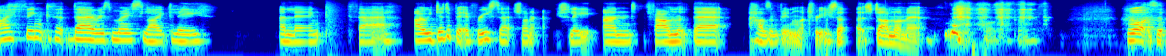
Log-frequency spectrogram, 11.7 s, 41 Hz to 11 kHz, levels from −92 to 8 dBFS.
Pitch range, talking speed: 170-205 Hz, 160 wpm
